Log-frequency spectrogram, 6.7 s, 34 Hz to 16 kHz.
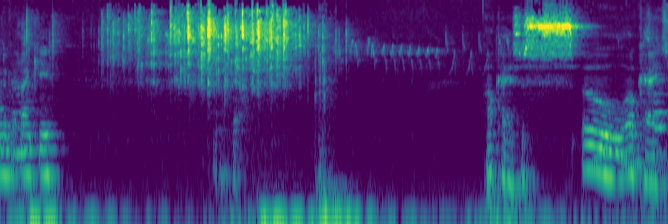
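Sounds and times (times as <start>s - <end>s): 
speech: 0.0s - 0.7s, 4.9s - 6.6s
dice rattling and rolling on a table during a tabletop role-playing game: 0.2s - 3.6s.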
